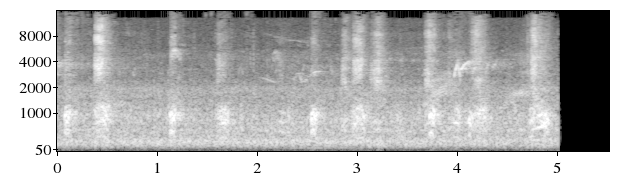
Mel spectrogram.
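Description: Cattle egret giving short, hoarse, croaking barks, about eight in five seconds at an uneven pace, over a steady background hiss.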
